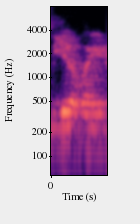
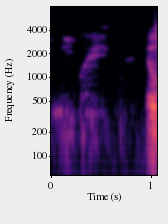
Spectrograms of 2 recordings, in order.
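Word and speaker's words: Lea Lane: All right, so on your map, you can see, I believe it's pronounced Leah Lane or maybe Lee Lane, LEA.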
